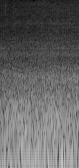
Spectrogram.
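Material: Nothing is struck.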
